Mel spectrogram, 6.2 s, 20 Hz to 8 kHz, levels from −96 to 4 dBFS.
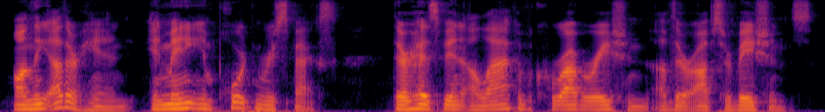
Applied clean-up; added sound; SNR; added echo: none; none; none; none.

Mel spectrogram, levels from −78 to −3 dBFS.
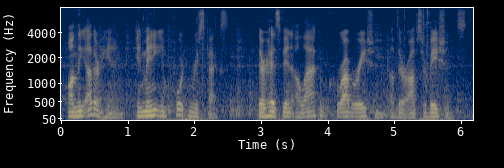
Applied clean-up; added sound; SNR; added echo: none; Train; 15 dB; none.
